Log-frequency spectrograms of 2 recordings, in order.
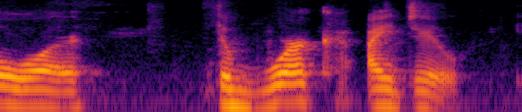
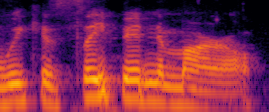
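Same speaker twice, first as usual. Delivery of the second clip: normal talking voice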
